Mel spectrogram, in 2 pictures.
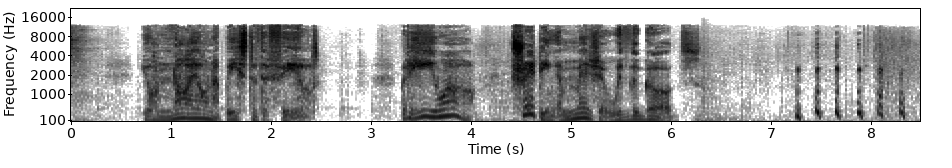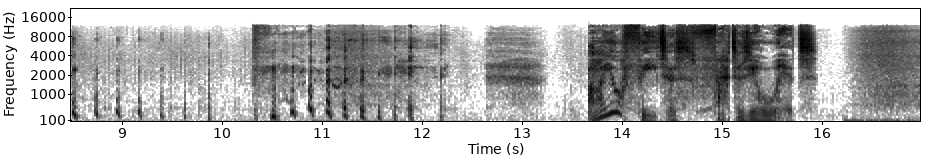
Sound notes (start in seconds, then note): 7.2 laughs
